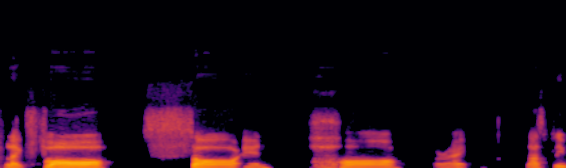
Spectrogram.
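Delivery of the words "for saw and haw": long, separated "for", "saw", "haw"; drawn-out model syllables with level vowels; Thai fricative demo. Shown as a demonstration. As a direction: stretch the opening friction of "for", "saw", "haw". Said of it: "So we have like".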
